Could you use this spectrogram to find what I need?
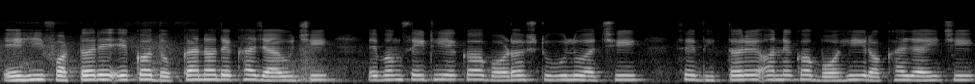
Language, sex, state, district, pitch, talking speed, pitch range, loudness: Odia, female, Odisha, Nuapada, 210 Hz, 105 wpm, 195-215 Hz, -18 LUFS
